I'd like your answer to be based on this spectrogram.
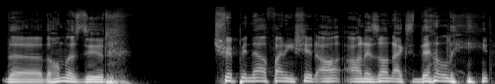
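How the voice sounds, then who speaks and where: A man's voice: medium pitch, normal speed, mellow, no echo, clean studio sound. A man co-hosting a casual movie podcast, laughing often, swearing and animatedly retelling scenes. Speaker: podcast co-host.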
